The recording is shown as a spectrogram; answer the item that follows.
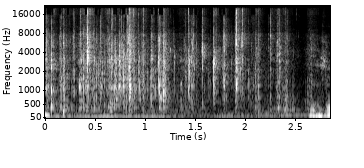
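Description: Crinkly plastic packaging rustles and crumples steadily while a removed 12 mm camera lens is opened, with sharp crackling bursts close up and no voices.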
